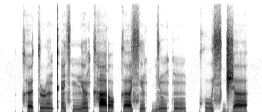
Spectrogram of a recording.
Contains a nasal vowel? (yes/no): yes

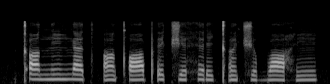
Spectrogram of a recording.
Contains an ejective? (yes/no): yes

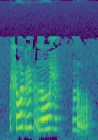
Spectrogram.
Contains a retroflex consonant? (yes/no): yes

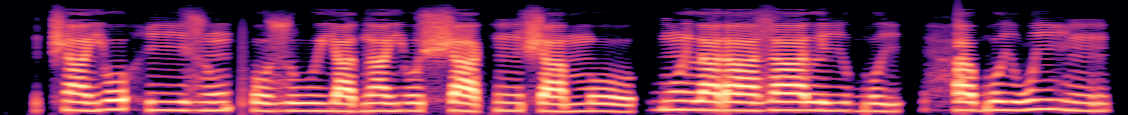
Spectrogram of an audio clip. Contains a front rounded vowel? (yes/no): no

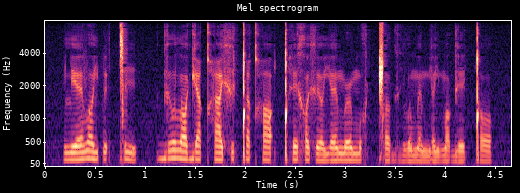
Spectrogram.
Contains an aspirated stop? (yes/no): yes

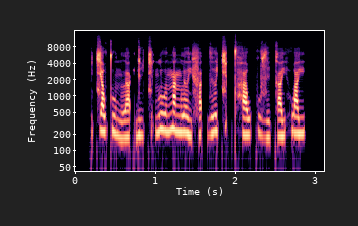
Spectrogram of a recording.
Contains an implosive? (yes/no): yes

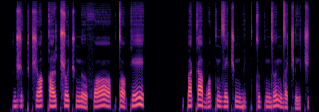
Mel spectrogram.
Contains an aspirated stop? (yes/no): no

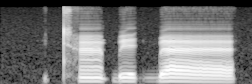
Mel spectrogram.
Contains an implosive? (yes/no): yes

